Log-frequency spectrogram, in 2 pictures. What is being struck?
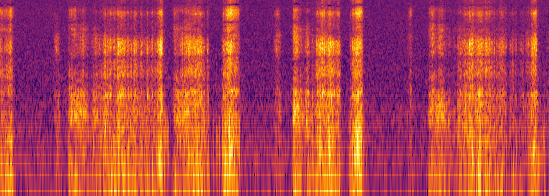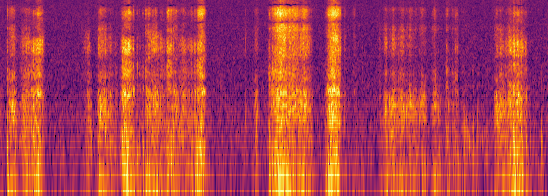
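Paper sheet under a steel pen nib.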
